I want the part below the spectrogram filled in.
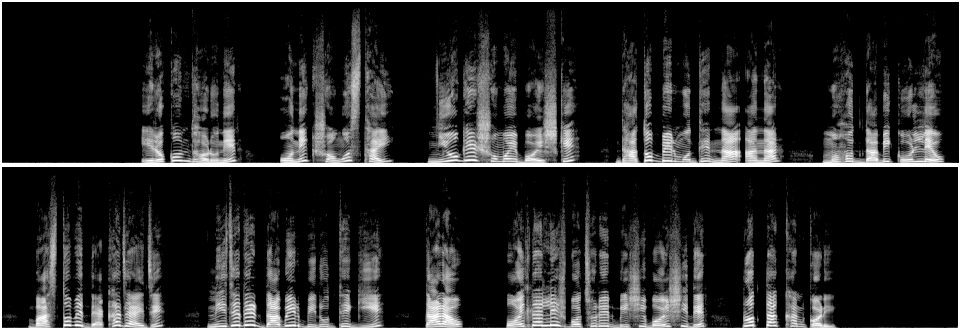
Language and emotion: Bengali, disgusted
